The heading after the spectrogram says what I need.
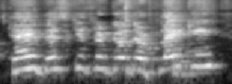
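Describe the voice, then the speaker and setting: A woman's voice: high voice, steady tone, moderate pace, soft background music. A woman casually chatting to viewers as she hosts a live cooking stream from her home kitchen. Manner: chatty, talks straight to viewers. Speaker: home cooking livestream host. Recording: roomy and a bit distant, faint hiss.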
